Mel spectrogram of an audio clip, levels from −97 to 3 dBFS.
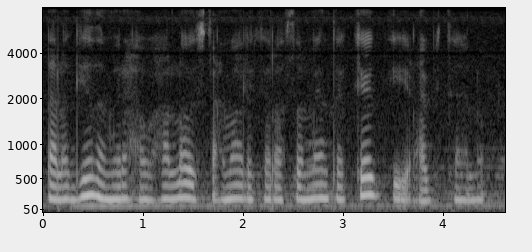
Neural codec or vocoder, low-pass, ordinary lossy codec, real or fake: none; none; none; real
